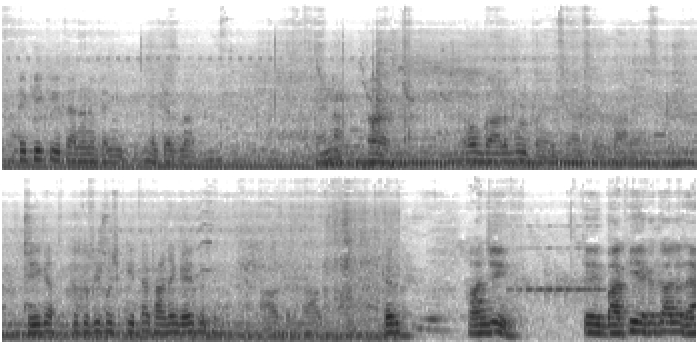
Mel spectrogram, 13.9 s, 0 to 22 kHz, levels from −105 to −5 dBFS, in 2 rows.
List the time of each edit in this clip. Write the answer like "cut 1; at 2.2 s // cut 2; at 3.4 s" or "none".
cut 1; at 11.0 s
